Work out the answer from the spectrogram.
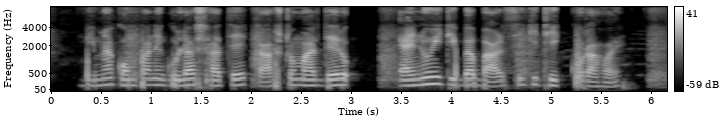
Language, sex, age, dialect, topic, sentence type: Bengali, male, 18-24, Western, banking, statement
